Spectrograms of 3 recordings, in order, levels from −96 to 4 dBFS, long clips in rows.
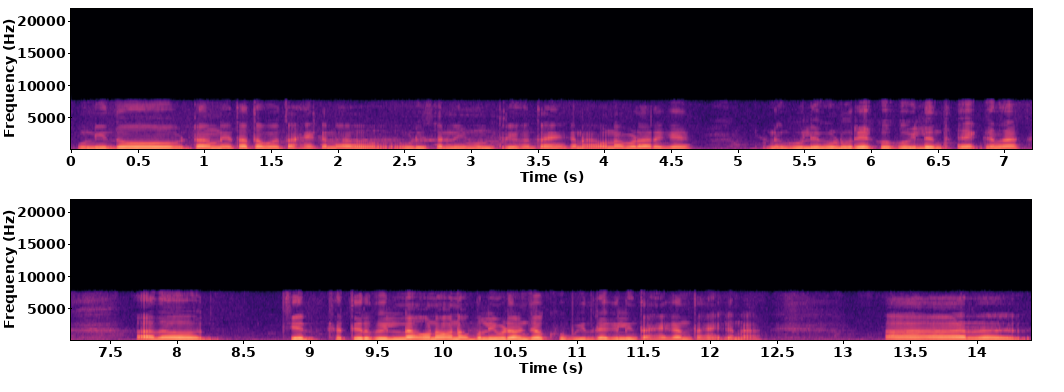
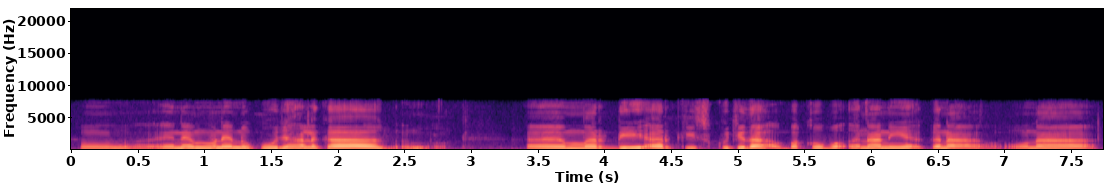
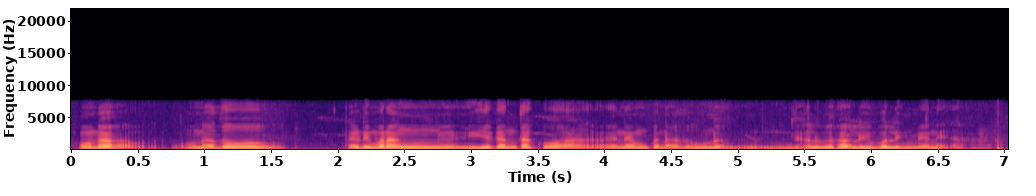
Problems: none marked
